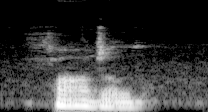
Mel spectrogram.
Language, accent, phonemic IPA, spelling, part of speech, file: English, Southern England, /ˈfɑː(ɹ)dəl/, fardel, noun / verb, LL-Q1860 (eng)-fardel.wav
- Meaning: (noun) 1. A fourth part: a quarter of anything 2. An English unit of land area variously understood as the fourth part of an oxgang or of a yardland 3. A bundle or burden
